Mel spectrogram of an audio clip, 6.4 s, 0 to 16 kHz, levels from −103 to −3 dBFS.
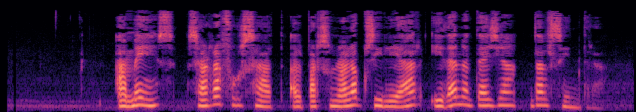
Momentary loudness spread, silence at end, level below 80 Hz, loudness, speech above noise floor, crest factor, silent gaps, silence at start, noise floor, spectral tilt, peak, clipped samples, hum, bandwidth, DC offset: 8 LU; 0.4 s; -78 dBFS; -27 LUFS; 32 dB; 22 dB; none; 1.15 s; -60 dBFS; -4 dB/octave; -8 dBFS; under 0.1%; none; 11.5 kHz; under 0.1%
